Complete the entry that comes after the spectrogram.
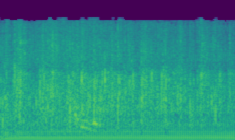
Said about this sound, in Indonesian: Untuk itu aplaus untuk kita semuanya.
